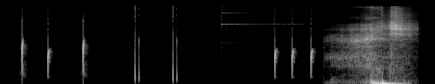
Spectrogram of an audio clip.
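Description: Cartoon sound effects: a string of short, quick pops and clicks, some pitched, spaced irregularly, followed in the last second by a noisy swell that builds to the loudest point just before the end.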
